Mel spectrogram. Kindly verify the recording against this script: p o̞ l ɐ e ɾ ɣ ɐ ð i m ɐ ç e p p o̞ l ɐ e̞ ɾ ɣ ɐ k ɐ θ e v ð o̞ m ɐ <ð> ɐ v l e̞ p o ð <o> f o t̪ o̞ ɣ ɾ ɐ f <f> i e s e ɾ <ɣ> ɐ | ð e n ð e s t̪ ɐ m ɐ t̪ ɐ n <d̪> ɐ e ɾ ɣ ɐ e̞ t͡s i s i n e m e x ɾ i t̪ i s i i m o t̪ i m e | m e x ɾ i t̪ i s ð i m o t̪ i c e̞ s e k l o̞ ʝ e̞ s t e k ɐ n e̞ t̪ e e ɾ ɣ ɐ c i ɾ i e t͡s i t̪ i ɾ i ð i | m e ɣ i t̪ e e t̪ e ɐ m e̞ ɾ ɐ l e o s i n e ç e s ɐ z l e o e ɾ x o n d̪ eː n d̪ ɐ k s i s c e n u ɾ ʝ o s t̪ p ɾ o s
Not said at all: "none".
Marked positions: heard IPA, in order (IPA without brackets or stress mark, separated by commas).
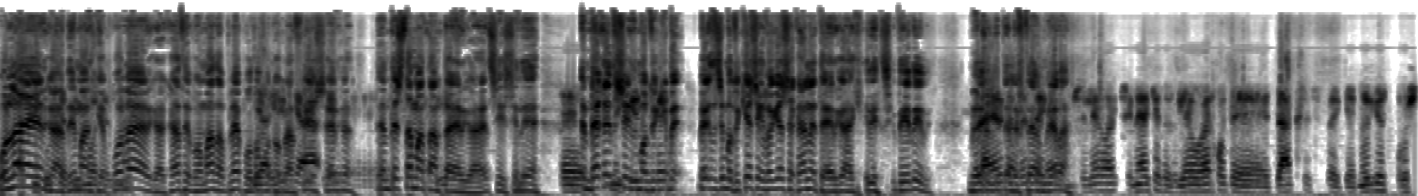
ð, o, f, ɣ, t̪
